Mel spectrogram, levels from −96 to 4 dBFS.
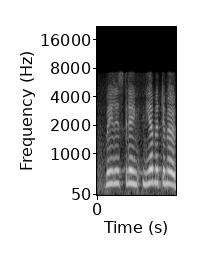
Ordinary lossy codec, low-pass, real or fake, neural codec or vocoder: none; 7.2 kHz; fake; codec, 16 kHz, 0.5 kbps, X-Codec, HuBERT features, trained on LibriSpeech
